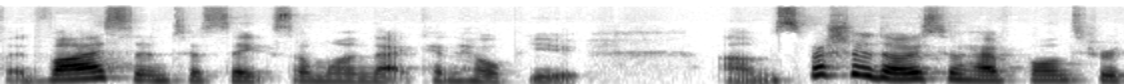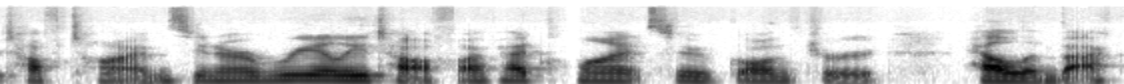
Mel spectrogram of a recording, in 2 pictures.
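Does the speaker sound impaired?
No.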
